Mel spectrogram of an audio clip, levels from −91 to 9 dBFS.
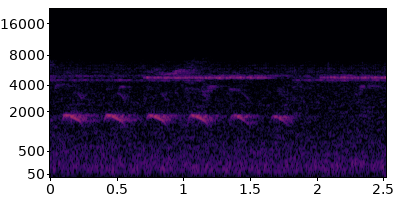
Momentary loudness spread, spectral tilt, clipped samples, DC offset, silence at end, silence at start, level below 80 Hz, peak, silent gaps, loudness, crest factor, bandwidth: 6 LU; -1.5 dB/octave; under 0.1%; under 0.1%; 0 s; 0 s; -82 dBFS; -40 dBFS; none; -52 LUFS; 14 dB; 16.5 kHz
